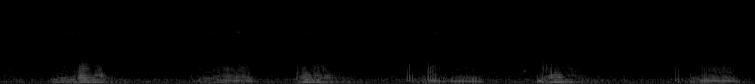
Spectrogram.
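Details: Sleeping baby aged 9 months 1 week snores softly and regularly with a flutter on each breath, about 26 per minute; infant snoring.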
